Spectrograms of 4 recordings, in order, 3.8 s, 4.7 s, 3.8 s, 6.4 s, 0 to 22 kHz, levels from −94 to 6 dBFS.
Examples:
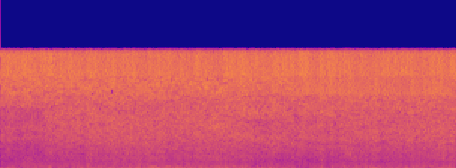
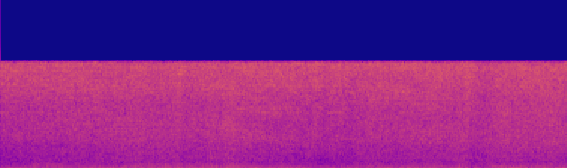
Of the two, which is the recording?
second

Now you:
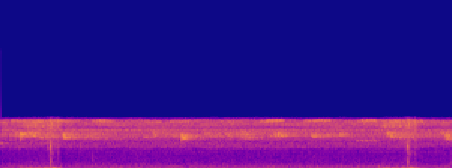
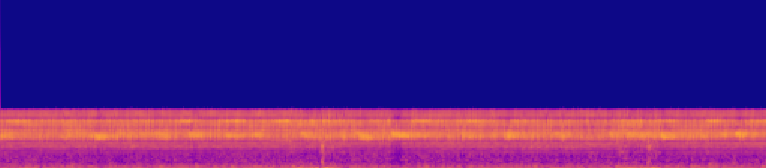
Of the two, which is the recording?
first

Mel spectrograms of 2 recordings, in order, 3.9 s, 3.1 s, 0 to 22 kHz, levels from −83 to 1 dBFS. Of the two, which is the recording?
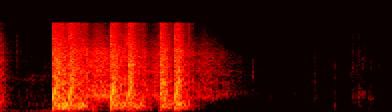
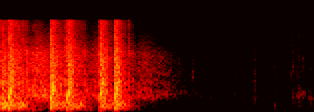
second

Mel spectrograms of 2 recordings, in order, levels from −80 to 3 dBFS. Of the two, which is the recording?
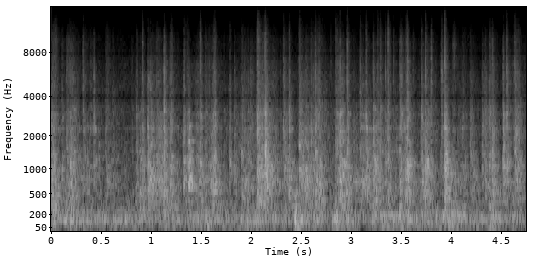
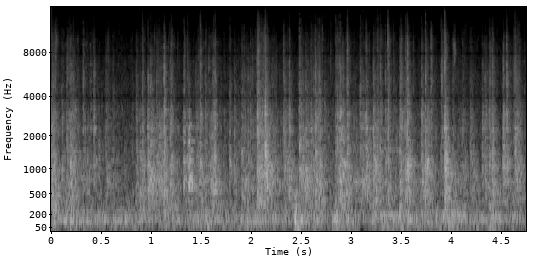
second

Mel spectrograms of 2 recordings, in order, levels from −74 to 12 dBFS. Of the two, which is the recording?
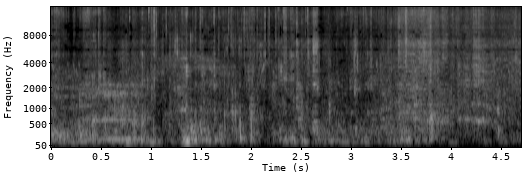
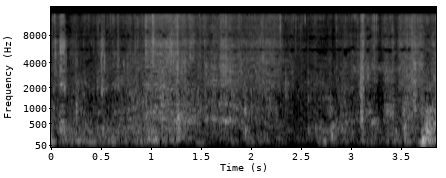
first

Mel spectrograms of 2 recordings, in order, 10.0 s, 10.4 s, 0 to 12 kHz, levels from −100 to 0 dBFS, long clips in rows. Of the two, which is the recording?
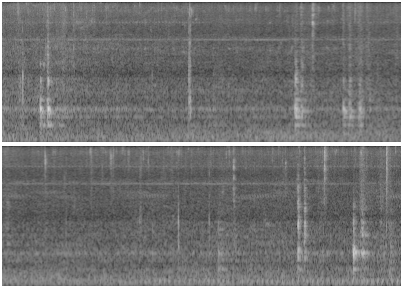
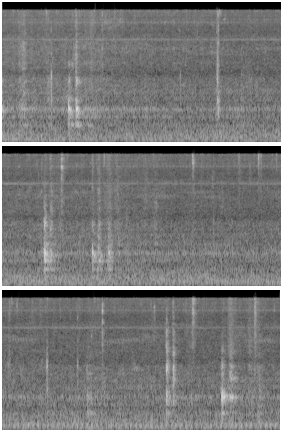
first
